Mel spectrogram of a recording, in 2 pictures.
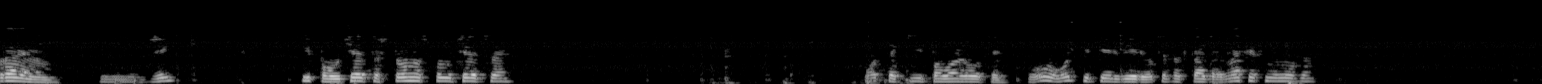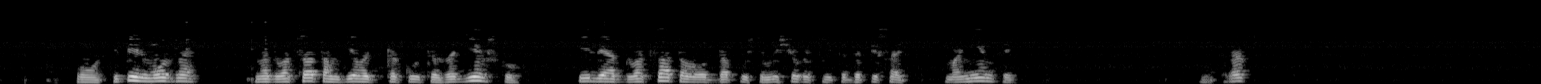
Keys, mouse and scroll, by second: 1.1 g, 3.2 space, 7.0 click, 7.7 middle click, 10.6 click, 12.0 Delete, 17.0 click, 17.9 click, 21.4-30.8 drag.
